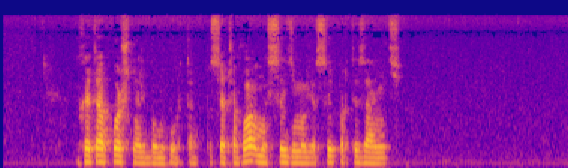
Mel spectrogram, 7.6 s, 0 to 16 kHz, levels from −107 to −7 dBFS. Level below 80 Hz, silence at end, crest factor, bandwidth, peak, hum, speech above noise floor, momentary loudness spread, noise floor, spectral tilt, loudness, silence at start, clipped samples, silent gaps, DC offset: -66 dBFS; 2.3 s; 22 dB; 11.5 kHz; -6 dBFS; none; 37 dB; 13 LU; -63 dBFS; -5 dB/octave; -27 LUFS; 1 s; under 0.1%; none; under 0.1%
